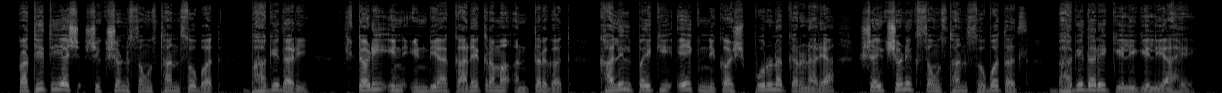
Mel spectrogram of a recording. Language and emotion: Marathi, neutral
